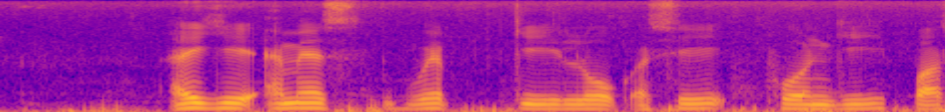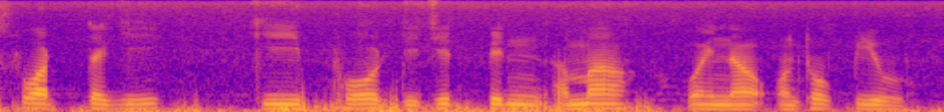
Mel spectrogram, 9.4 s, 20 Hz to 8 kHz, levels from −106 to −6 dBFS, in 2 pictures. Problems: background sounds at intervals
